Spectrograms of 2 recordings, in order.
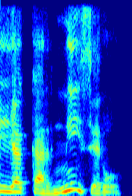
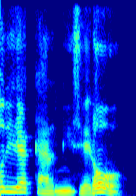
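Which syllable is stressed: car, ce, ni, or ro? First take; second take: ni; ro. First: The stress falls on the syllable ni. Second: The stress falls on the syllable ro. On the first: "Si fuera en ni, ... No decimos carnícero" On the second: "Si fuera en ro"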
